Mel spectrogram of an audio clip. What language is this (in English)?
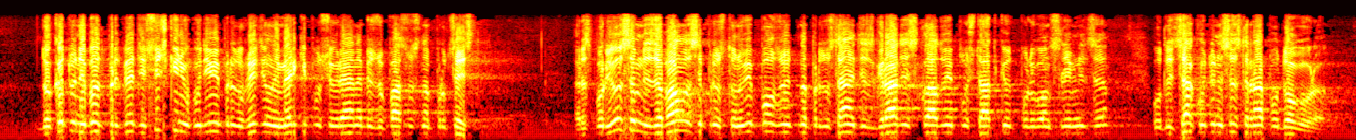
Bulgarian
